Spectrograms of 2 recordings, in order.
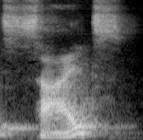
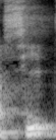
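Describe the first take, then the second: First: "site" with the i said like "eye"; English I sound. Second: "sit" with a plain French i; French-style i. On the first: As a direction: say "site" to rhyme with "kite". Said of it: "le son en anglais". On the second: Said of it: "comme si on avait un mot en français". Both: Shown as a demonstration.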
